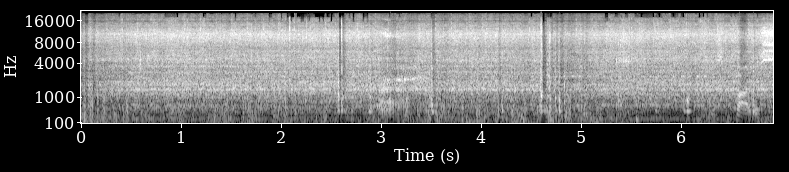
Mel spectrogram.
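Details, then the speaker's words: 2003–2004 Mercedes-Benz C230 Kompressor with cylinder 4 misfire code: loud uneven lumpy, stumbling idle, running really rough; fuel injector on cylinder 4 blamed and replaced. "It's uh but it's it's running really rough."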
